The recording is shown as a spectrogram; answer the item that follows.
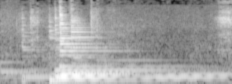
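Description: Classical guitar strumming a chord about half a second in, then letting it ring and slowly fade.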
